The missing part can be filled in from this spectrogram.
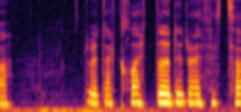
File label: "cledr", Welsh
